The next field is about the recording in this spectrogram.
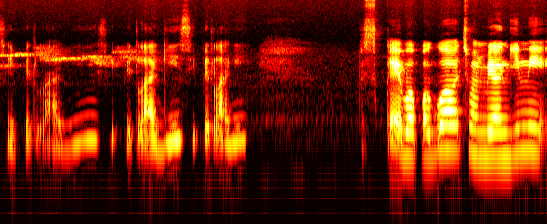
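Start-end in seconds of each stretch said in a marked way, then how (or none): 0.0-2.5 exasperated repetition. Real, not acted. Exasperated complaint about slurs.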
